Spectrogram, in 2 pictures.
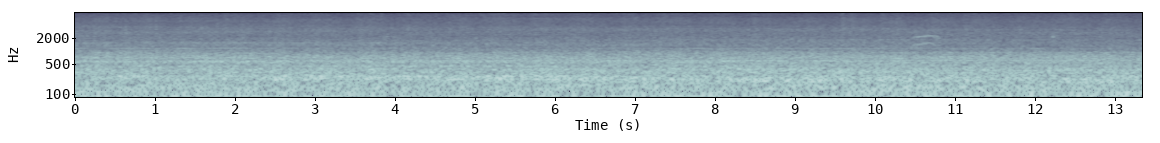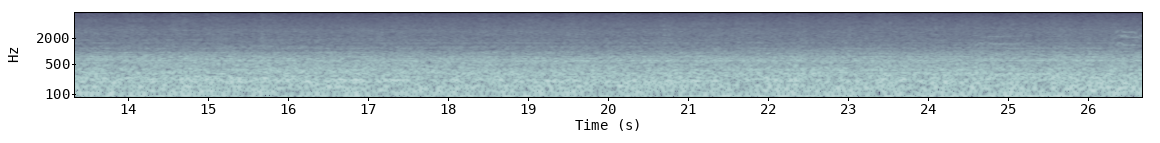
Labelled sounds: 10.4	10.9	killer whale, 1.4 to 3.2 kHz
26.3	26.6	killer whale, 1.4 to 3.2 kHz

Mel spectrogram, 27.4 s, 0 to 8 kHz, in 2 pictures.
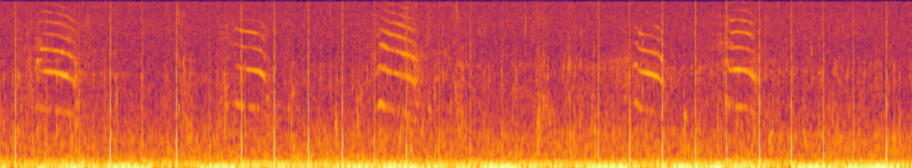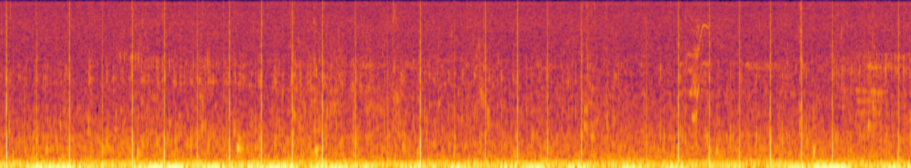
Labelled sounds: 0.5	1.3	killer whale, southern Alaska resident, 0.66 to 8.0 kHz
3.3	4.2	killer whale, southern Alaska resident, 0.75 to 5.7 kHz
5.6	6.4	killer whale, southern Alaska resident, 0.84 to 8.0 kHz
9.1	10.2	killer whale, southern Alaska resident, 0.68 to 5.4 kHz
10.8	11.5	killer whale, southern Alaska resident, 0.75 to 8.0 kHz
24.0	24.5	killer whale, southern Alaska resident, 0.68 to 5.1 kHz

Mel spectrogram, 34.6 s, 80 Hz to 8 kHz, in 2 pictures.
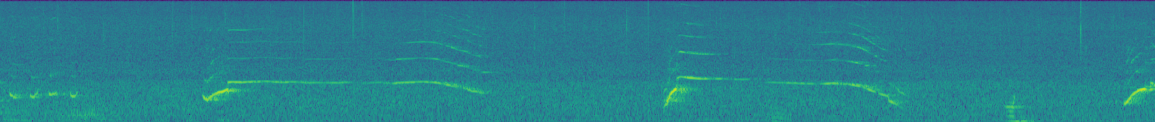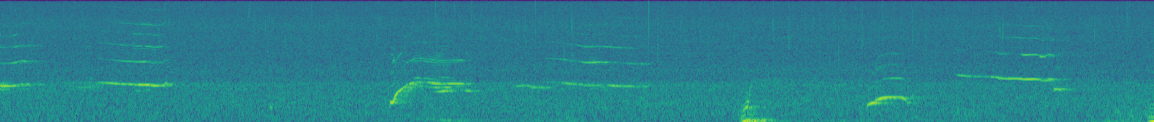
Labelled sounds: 3.2	4.3	humpback whale, 0.78 to 4.2 kHz
5.8	7.3	humpback whale, 0.78 to 3.2 kHz
10.1	10.9	humpback whale, 0.78 to 7.3 kHz
11.5	13.2	humpback whale, 0.78 to 4.8 kHz
16.9	17.9	humpback whale, 0.78 to 2.9 kHz
18.8	19.9	humpback whale, 0.84 to 6.9 kHz
23.3	24.3	humpback whale, 0.78 to 2.2 kHz
25.1	27.1	humpback whale, 0.78 to 2.9 kHz
30.5	30.9	humpback whale, 1.0 to 1.2 kHz
31.6	33.4	humpback whale, 0.78 to 4.5 kHz

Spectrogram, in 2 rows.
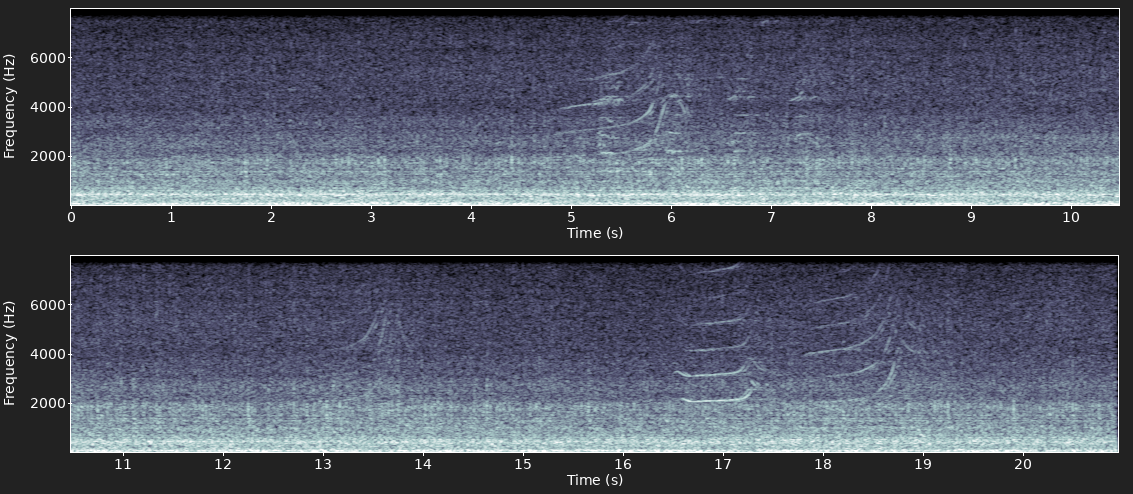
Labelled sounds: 16.5	17.4	killer whale, southern resident, 2.1 to 7.9 kHz

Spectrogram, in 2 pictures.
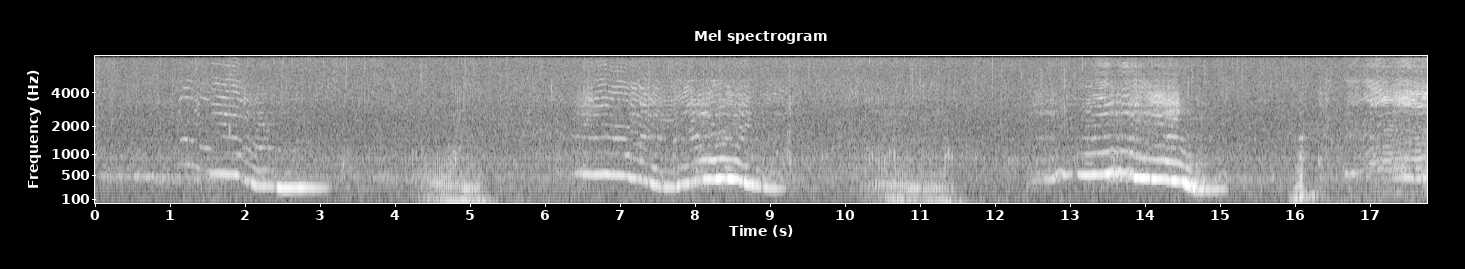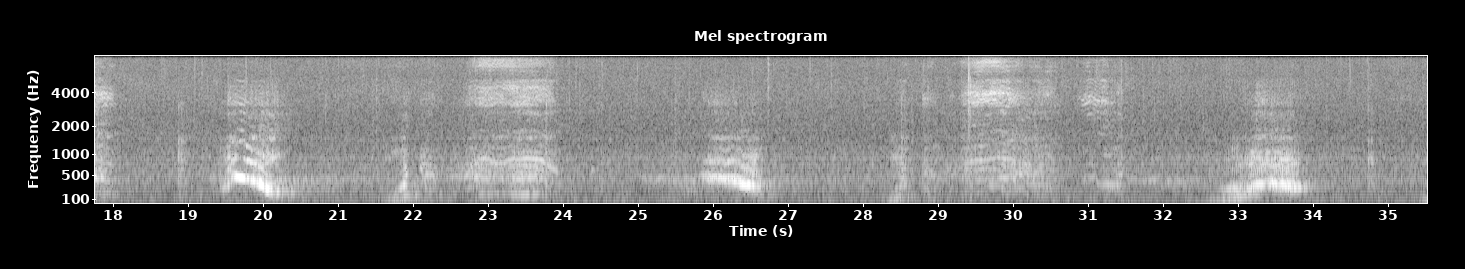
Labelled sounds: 1.1	2.4	humpback whale, 1.1 to 7.0 kHz
6.4	8.7	humpback whale, 0.78 to 6.8 kHz
12.6	14.6	humpback whale, 0.78 to 7.1 kHz
16.8	18.0	humpback whale, 0.78 to 4.1 kHz
19.5	20.3	humpback whale, 0.81 to 1.6 kHz
22.8	23.8	humpback whale, 0.78 to 4.6 kHz
25.9	26.4	humpback whale, 0.78 to 3.7 kHz
29.3	30.0	humpback whale, 0.78 to 7.3 kHz
30.9	31.4	humpback whale, 3.1 to 3.8 kHz
33.2	33.4	humpback whale, 1.5 to 1.7 kHz

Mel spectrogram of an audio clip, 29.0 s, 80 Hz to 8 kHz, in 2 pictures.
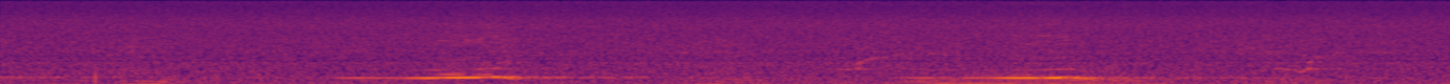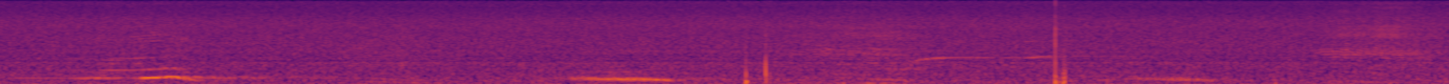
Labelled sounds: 23.6	25.0	humpback whale, 0.80 to 1.1 kHz
27.6	28.1	humpback whale, 0.96 to 1.5 kHz

